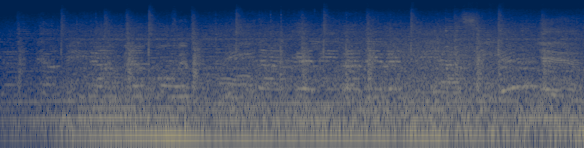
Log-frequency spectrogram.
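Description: A battered car's engine drones steadily while driving in Ghost Recon Wildlands, a loud continuous hum with rattling detail throughout, under talking.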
